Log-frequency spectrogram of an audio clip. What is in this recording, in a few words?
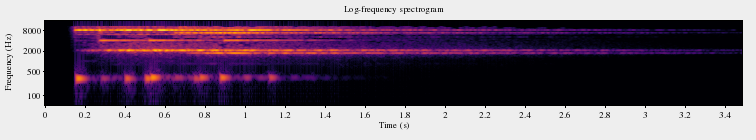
freeze ringtone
